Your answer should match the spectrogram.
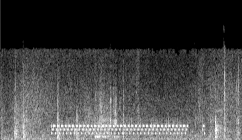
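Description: A borrowed cell phone rings through the line during an outgoing call to a lawyer, a steady electronic tone held for nearly two seconds, then a short second burst, heard at moderate volume with faint background noise.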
